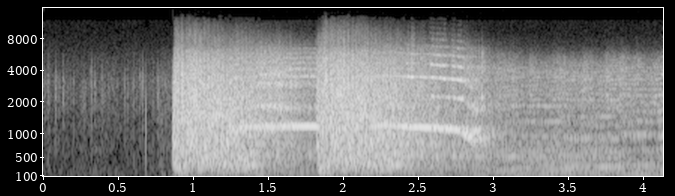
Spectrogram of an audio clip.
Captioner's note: gunshots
